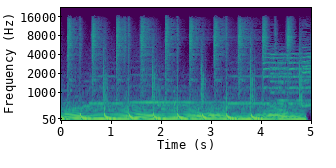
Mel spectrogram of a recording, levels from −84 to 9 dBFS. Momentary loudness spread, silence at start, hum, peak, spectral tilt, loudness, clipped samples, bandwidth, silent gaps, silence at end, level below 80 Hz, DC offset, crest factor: 1 LU; 0 s; none; -6 dBFS; -5 dB/octave; -16 LUFS; under 0.1%; 16.5 kHz; none; 0 s; -16 dBFS; under 0.1%; 8 dB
